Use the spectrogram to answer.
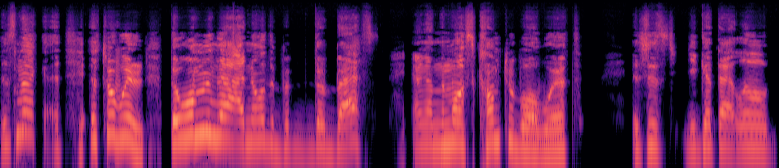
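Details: Adult male with a speech impediment who says he stutters, more so when talking with his mother than with most people; stuttering.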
